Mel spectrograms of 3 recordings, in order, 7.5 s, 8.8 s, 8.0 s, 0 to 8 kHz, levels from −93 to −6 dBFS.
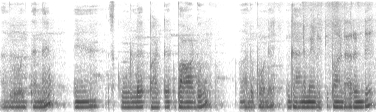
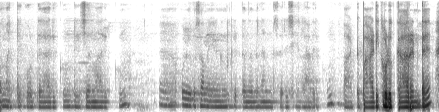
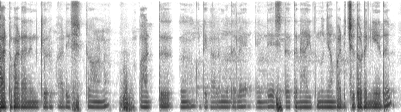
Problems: low volume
